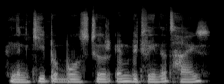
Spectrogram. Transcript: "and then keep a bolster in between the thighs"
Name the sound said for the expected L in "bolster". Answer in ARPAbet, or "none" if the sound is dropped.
L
